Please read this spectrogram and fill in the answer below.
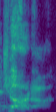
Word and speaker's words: Aokigahara: It's well, I can't pronounce it. Aoki- It's Akogahara, the Sea of Trees. Aokigahara. It's on Mount Fuji. Aokigahara.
